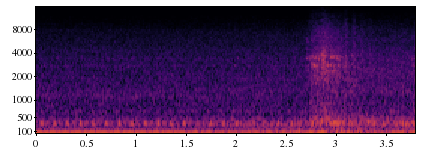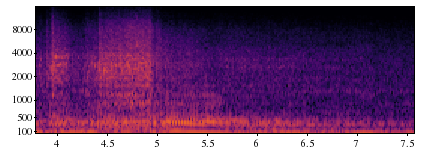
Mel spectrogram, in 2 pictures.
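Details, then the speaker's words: 1995 Ford F-150, cold engine just started with exhaust vented outside via hose, during throttle position sensor replacement; rumbling idle then quick revs with a leaky exhaust puff under the muffled note: exhaust leak. "Definitely have an exhaust leak, guys. I can hear."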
